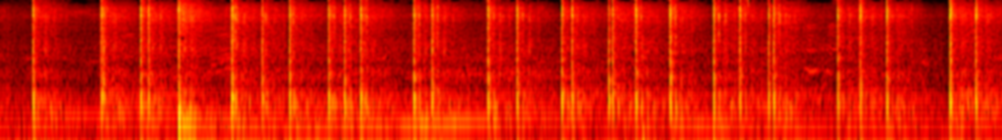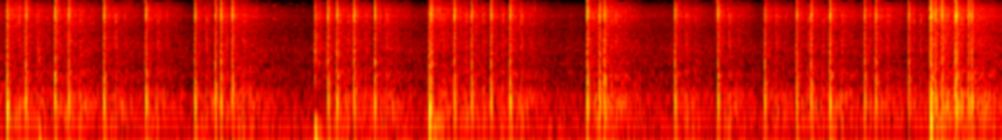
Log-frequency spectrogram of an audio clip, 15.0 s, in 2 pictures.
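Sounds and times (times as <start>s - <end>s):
fireworks cracking and banging: 0.0s - 15.0s.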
